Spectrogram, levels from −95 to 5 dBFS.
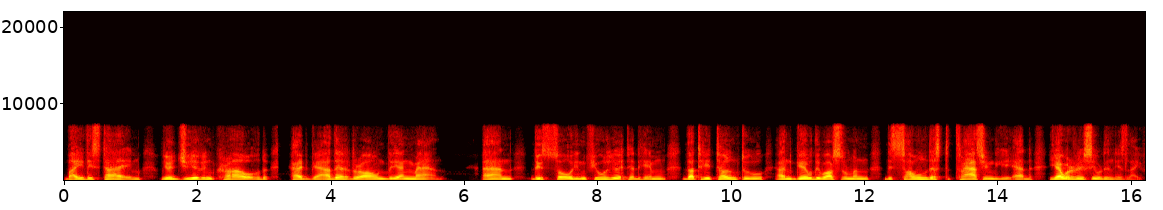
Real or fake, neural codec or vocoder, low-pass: fake; codec, 16 kHz in and 24 kHz out, 0.6 kbps, FocalCodec, streaming, 4096 codes; 7.2 kHz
